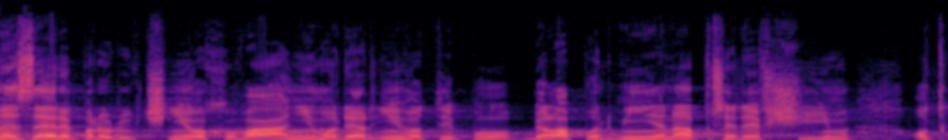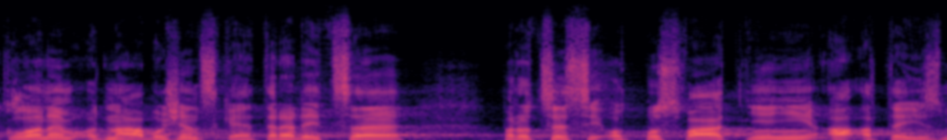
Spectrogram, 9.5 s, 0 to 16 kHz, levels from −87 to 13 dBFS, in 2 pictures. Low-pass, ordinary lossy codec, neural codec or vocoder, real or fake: 14.4 kHz; Opus, 64 kbps; none; real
